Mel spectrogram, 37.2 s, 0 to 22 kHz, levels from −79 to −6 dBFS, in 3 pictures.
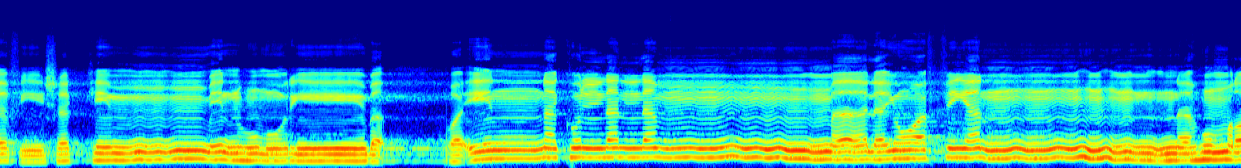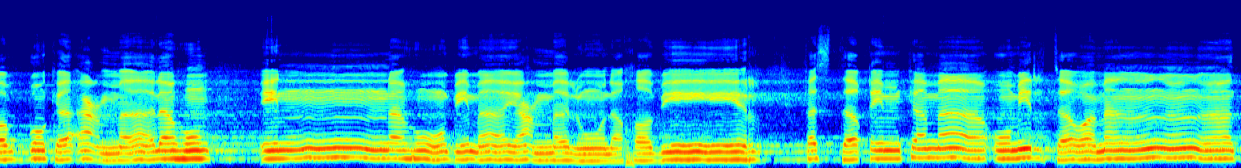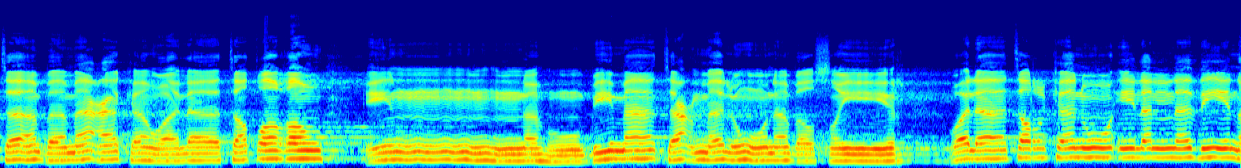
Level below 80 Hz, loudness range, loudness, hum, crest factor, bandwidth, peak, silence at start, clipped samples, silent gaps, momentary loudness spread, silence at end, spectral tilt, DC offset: -66 dBFS; 2 LU; -22 LUFS; none; 16 dB; 10 kHz; -6 dBFS; 0 s; under 0.1%; none; 6 LU; 0 s; -6.5 dB/octave; under 0.1%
